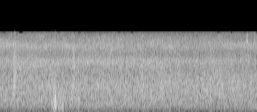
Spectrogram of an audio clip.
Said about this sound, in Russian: Шумит водопад.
